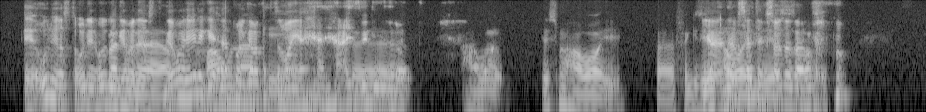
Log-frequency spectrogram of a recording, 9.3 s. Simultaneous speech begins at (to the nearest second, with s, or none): 1 s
